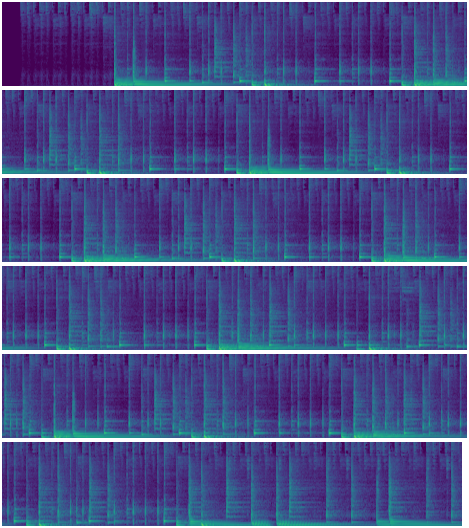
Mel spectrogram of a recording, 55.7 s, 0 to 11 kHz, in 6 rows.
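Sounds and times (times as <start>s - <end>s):
drums: 0.4s - 55.7s
percussion: 0.4s - 55.7s
bass: 2.2s - 5.6s, 8.0s - 12.2s, 14.0s - 17.8s, 20.0s - 24.2s, 26.0s - 30.3s, 32.0s - 36.3s, 38.0s - 41.9s, 44.0s - 48.2s, 50.0s - 55.7s.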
